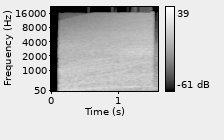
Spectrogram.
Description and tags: Massive Machine Startup
machinery, sci-fi, machine, mechanical, robot, sound-effect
